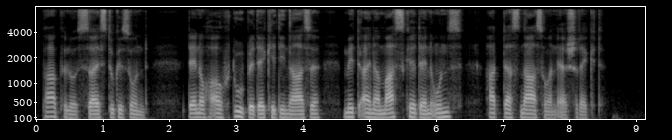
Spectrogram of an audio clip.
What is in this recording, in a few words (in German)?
epigramm deutsch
